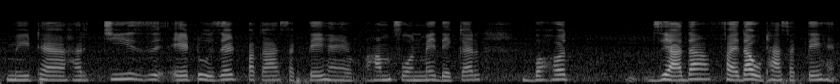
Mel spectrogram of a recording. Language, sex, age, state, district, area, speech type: Urdu, female, 60+, Telangana, Hyderabad, urban, spontaneous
